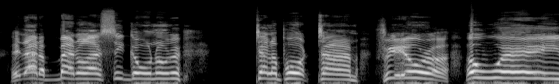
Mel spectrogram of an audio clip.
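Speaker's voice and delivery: loud, high rallying cry; heroic call. Pretend. Fiora teleporting into the fight, loud heroic shout. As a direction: shout it like a hero charging.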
